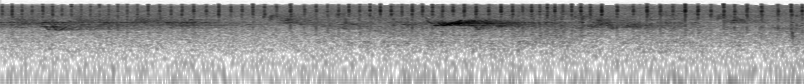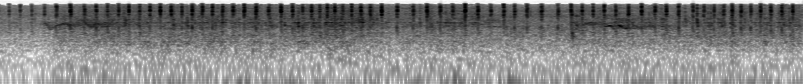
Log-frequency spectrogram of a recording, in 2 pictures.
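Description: Woodland birds chirping in short calls, with a steady high hiss that grows louder about four seconds in.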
